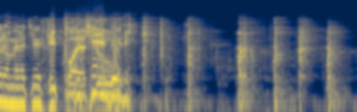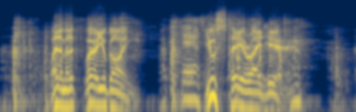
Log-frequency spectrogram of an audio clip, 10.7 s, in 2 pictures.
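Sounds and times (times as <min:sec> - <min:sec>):
speech: 0:00.0 - 0:02.2, 0:06.1 - 0:10.0
crowbar knocking down a brick wall: 0:01.0 - 0:06.3, 0:07.9 - 0:09.8.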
